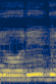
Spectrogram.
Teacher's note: را کو باریک پڑھیں گے، دال میں قلقلہ کریں گے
